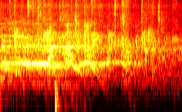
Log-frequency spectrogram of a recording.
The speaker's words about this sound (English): And he's doing a tremendous job, right? Is there a round of applause for Aaron?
